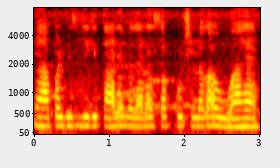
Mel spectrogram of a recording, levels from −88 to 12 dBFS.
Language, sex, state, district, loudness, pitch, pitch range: Hindi, female, Punjab, Fazilka, -17 LUFS, 205 Hz, 195-215 Hz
